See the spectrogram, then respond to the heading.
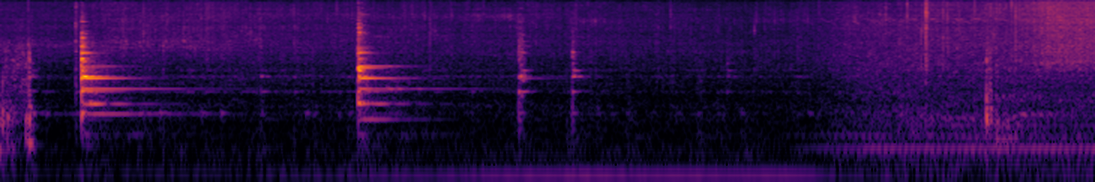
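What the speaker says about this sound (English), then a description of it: "Got the sausage brown, I'm gonna dump it in here. And cook the potatoes." Sausage, potatoes and green pepper sizzle in a pan at an overland campsite, with a quiet steady frying hiss broken by a couple of sharp metallic clanks and scrapes of stirring, close by with no talk.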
